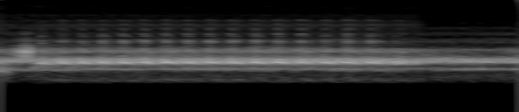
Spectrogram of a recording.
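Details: Ezo spring cicadas (Terpnosia nigricosta) in a loud wild chorus in the Shinetsu highlands of Japan in mid-June, loud enough to drown out birdsong. A continuous shrill, high drone with a fine pulsing texture holds steady throughout.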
